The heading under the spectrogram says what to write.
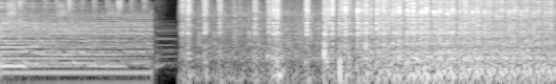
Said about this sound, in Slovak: ja mám, ja mám taký pocit, ako keby tu vedľa mňa ten motor nejako, ja neviem, ako to opísať, no poprtkával.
